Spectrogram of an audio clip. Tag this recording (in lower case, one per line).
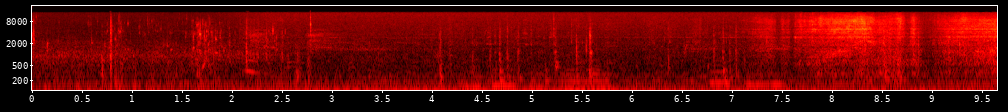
vehicle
